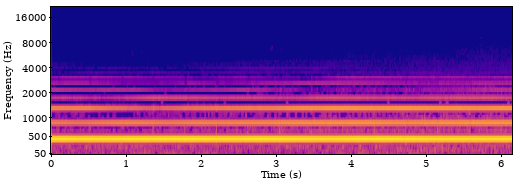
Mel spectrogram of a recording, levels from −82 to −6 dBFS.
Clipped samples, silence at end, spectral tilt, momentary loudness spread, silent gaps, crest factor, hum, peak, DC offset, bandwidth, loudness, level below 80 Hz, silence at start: under 0.1%; 0 s; -7.5 dB/octave; 1 LU; none; 6 dB; none; -8 dBFS; under 0.1%; 3.2 kHz; -14 LUFS; -52 dBFS; 0 s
